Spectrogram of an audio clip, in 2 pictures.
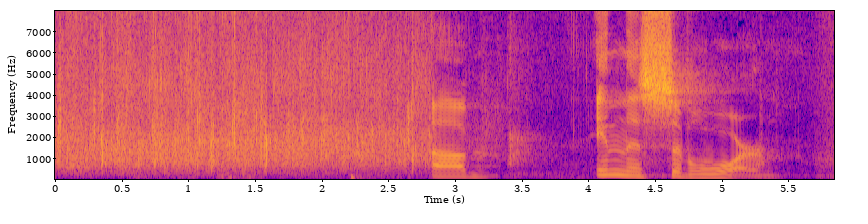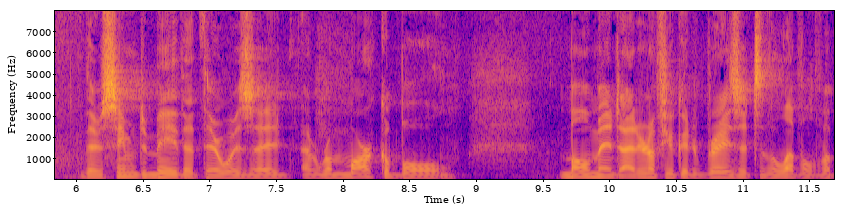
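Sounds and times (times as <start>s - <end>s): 
audience applause for a guest being introduced: 0.0s - 3.6s
speech: 2.8s - 3.4s, 4.0s - 8.9s, 9.6s - 11.6s.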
